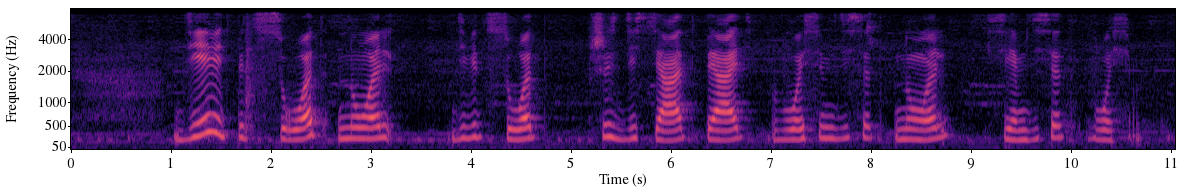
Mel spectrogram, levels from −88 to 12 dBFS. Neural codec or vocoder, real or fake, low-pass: none; real; 7.2 kHz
